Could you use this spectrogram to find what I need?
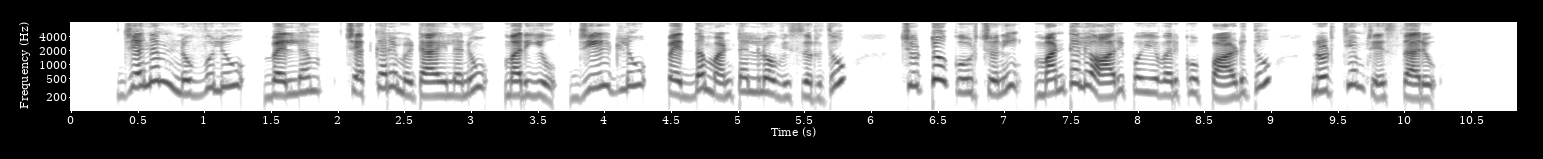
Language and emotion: Telugu, neutral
